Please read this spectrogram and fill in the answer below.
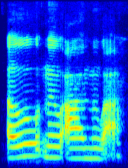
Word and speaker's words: Oumuamua: It's pronounced Oumuamua. Wait. Oumuamua.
